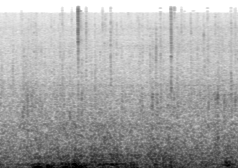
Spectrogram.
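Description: Heavy rain pours steadily while a deep, low thunder rumble rolls continuously underneath, with scattered raindrop spatters on top and no voices.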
